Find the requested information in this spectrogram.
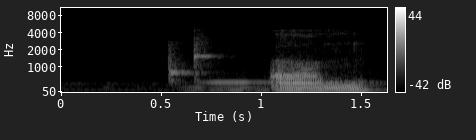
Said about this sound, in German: Entschuldigung, ich weiß nicht, ob man das gerade gehört hat, die Benachrichtigung. Ja, habe ich gehört. Sorry, ich habe es gerade ausgestellt.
